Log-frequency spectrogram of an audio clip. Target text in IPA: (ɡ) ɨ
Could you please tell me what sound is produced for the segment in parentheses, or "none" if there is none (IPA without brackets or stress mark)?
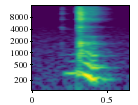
ɡ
